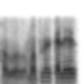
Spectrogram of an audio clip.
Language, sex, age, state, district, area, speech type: Assamese, male, 30-45, Assam, Morigaon, rural, conversation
